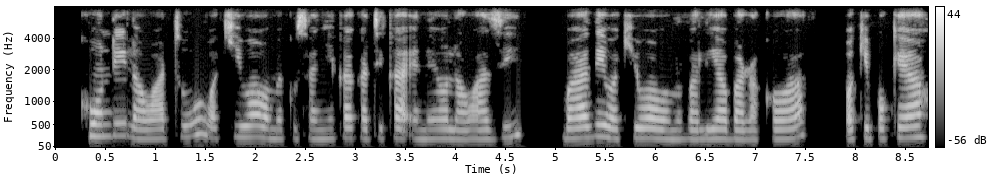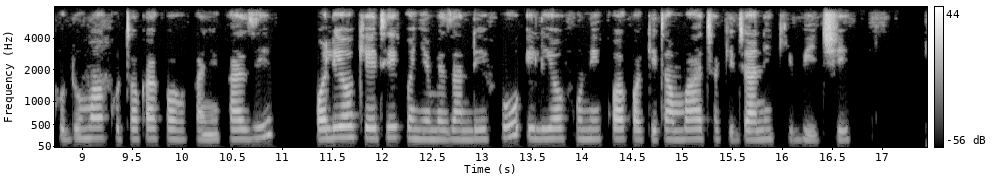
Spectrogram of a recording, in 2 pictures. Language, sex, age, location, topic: Swahili, female, 18-24, Kisumu, government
